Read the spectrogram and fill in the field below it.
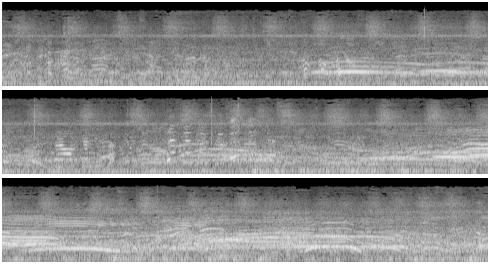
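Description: A crowd of men and women chatters and cheers nearby outdoors.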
